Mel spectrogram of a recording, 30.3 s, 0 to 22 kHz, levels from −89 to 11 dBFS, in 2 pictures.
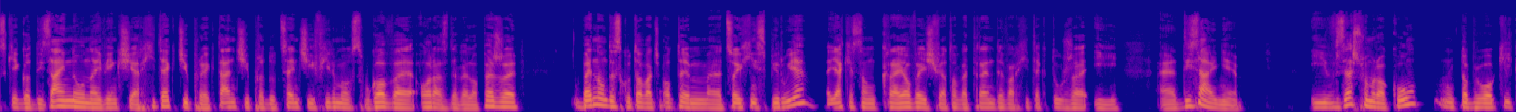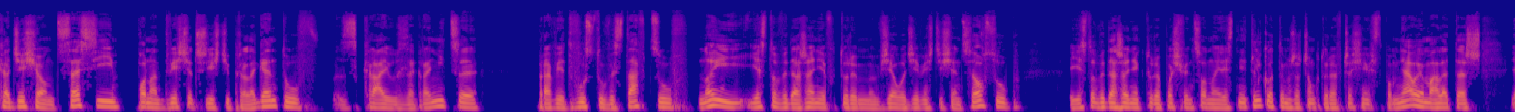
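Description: No technical faults can be heard anywhere in this speech recording.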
